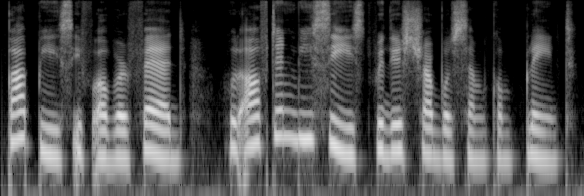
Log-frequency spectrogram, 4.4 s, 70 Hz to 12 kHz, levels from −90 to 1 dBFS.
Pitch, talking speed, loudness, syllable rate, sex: 220 Hz, 150 wpm, -19 LUFS, 5.1 syllables/s, female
